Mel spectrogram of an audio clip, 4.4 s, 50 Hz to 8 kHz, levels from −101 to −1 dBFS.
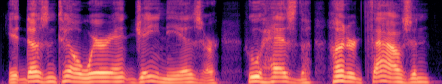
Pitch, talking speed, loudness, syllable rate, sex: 135 Hz, 175 wpm, -18 LUFS, 4.3 syllables/s, male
